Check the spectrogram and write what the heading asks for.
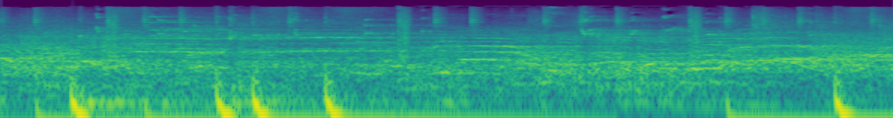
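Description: A basketball being dribbled on a hardwood gym floor: a series of sharp low bounces, about five, mostly in the first two seconds.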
